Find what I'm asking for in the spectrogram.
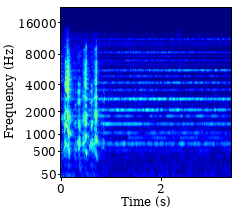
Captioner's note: laughing; laughs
